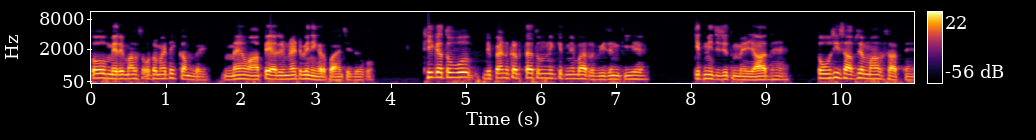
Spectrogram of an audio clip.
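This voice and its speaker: A man with a Haryanvi accent talks at a moderate pace, his fairly high pitch moving with ordinary variation. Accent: Haryanvi-tinged Hindi. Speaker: exam aspirant youtuber. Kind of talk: casual tutorial. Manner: informal, conversational.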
